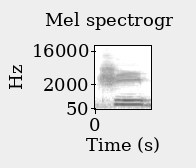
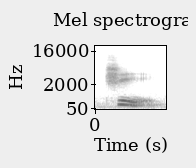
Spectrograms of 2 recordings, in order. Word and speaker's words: Qi: take a hit so this energy is called Chi it's it's um pronounced Chi but it's spelled Qi Chi so it's believed the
